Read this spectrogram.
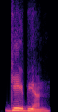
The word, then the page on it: gabion: Indian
